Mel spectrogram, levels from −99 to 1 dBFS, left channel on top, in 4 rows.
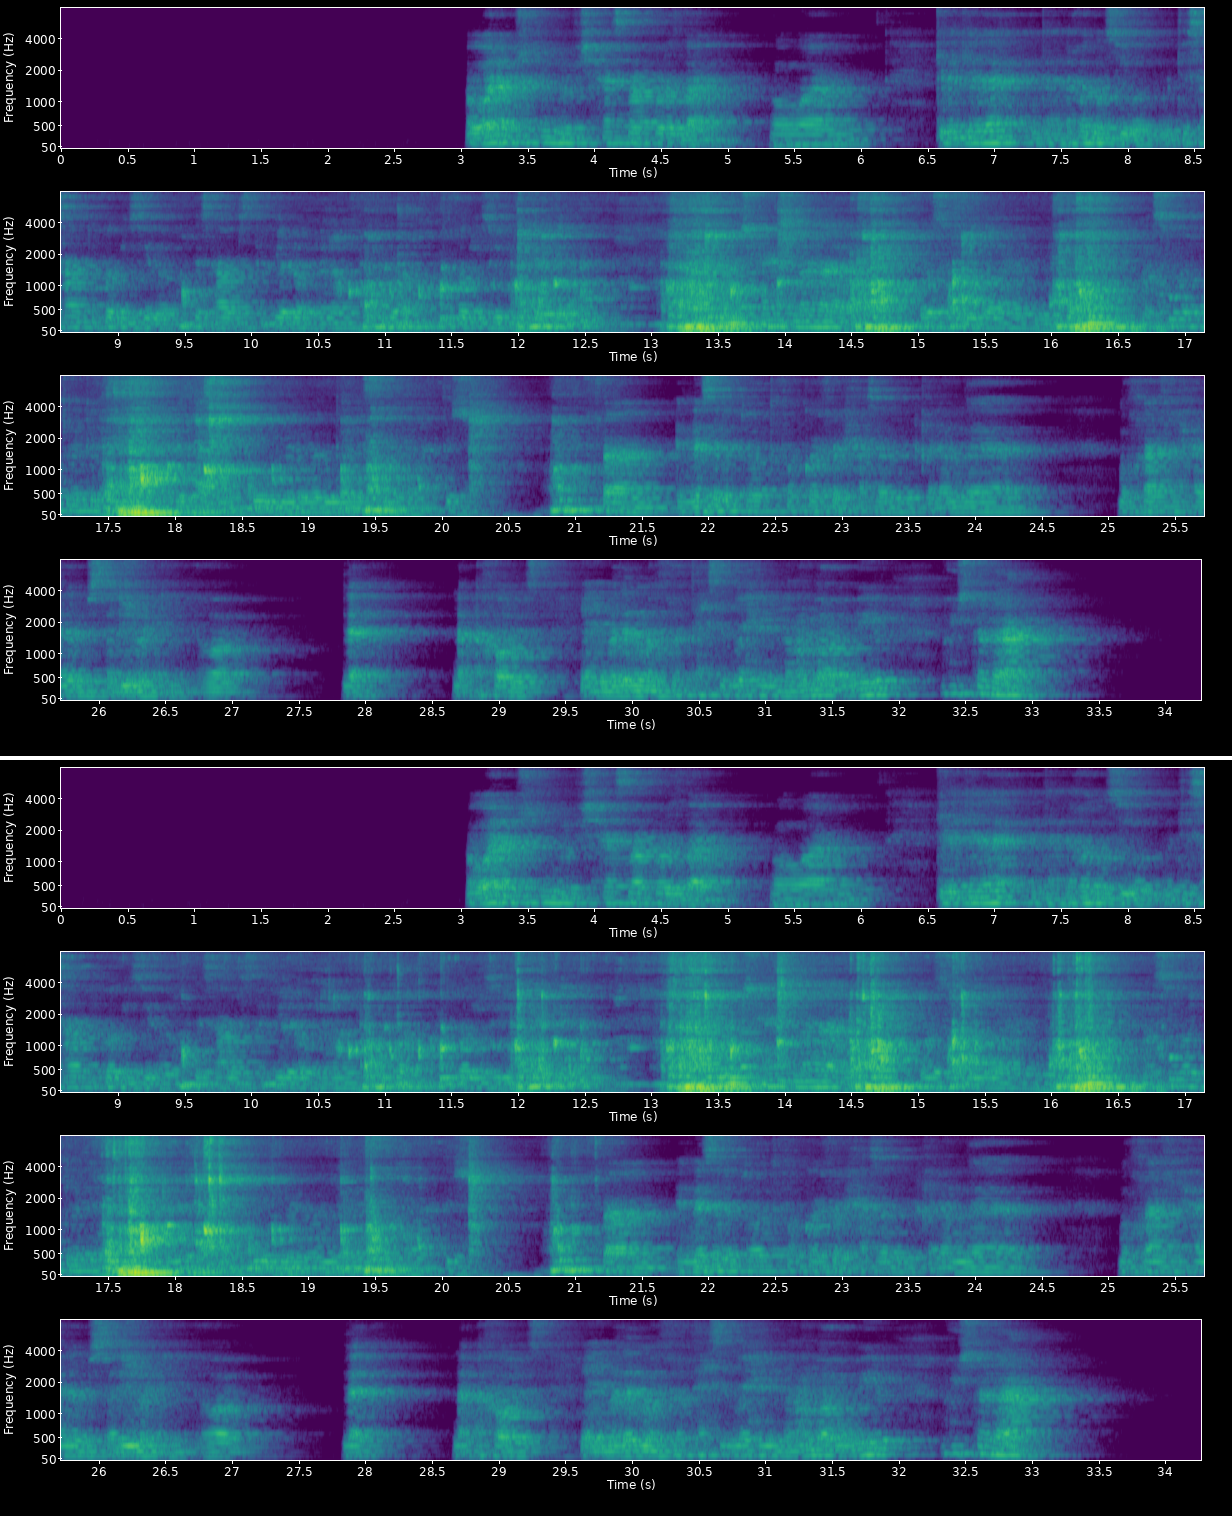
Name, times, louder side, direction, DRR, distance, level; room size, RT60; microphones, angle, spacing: voice 1, 3.0-5.0 5.3-5.9 6.6-12.5 12.7-20.2 21.2-24.4 25.1-27.0 27.8-28.0 28.6-32.9, equal, 65° left, -6 dB, 3.2 m, -40 dB
sound 1, 9.5-9.6 10.1-10.2 10.7-11.6 11.9-12.6 12.9-15.5 16.0-16.9 17.4-18.9 19.2-19.9 20.2-20.3 20.8-21.2, right 3 dB, 65° right, 0.8 m, -26 dB
12.0 x 5.9 x 4.8 m, 0.86 s
head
